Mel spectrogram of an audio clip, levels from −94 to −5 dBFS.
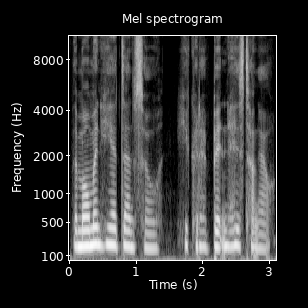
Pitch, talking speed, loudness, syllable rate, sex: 190 Hz, 250 wpm, -17 LUFS, 5.9 syllables/s, female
